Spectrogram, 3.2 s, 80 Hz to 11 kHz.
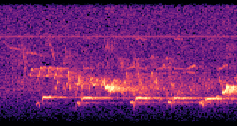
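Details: A song thrush (Turdus philomelos) near 53.35N, 22.60E in Poland repeats a short, bright whistled note about twice a second, with higher trilled flourishes, over a soft background hiss.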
